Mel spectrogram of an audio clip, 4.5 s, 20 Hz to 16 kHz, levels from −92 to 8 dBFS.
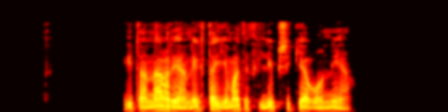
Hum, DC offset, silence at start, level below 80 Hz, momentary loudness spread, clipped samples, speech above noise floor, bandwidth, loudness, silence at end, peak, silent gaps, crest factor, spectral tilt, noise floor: none; under 0.1%; 1.25 s; -58 dBFS; 12 LU; under 0.1%; over 73 dB; 8 kHz; -18 LUFS; 1 s; 0 dBFS; none; 20 dB; -5.5 dB/octave; under -90 dBFS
